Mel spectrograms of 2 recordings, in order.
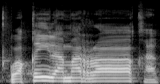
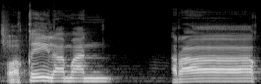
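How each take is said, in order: First: The words run together without a stop. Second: There is a brief stop after 'man'. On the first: It asks who will make or share broth. The speaker calls it wrong. "Yang sambung kan?" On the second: It asks who will cure him. The speaker calls it right. "Tidak boleh disambung. ... Itu muka saktah"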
